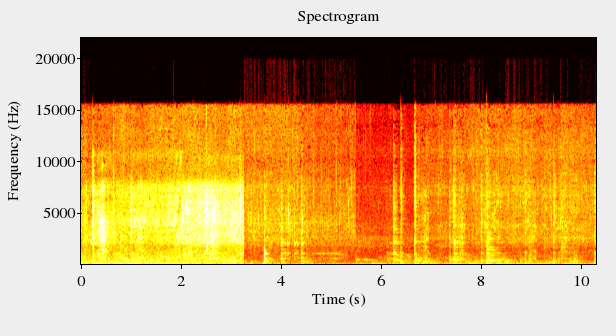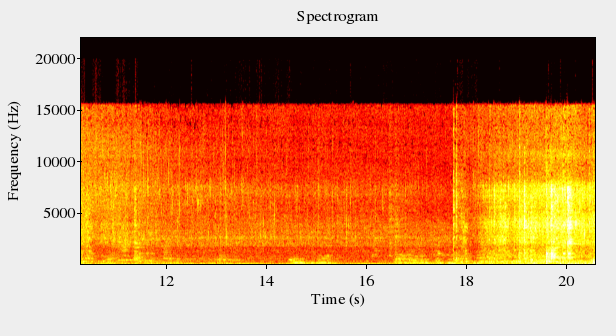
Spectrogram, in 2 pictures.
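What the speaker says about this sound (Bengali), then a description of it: "এর মধ্যে দিয়ে দিতে হবে একটু লবণ আর একটু হলুদ সামান্য, দিয়ে তারপরে একটু ভাজাভাজি করে নিতে হবে।" Pieces of pumpkin, seasoned with salt and turmeric, fry in a pan for a vegetarian chana dal and pumpkin dish, sizzling loudly at first and again at the end, with quieter stirring and scraping in between.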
